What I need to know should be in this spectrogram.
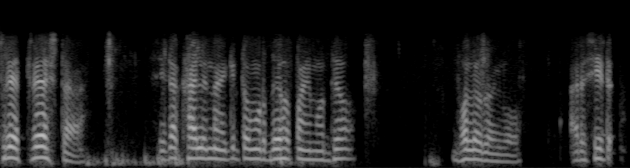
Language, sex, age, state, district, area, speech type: Odia, male, 45-60, Odisha, Nabarangpur, rural, conversation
